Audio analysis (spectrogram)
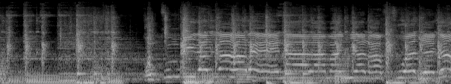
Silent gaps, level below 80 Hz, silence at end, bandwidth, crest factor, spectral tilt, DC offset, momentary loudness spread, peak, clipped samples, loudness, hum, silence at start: none; -34 dBFS; 0 s; over 20 kHz; 16 dB; -3.5 dB/octave; under 0.1%; 7 LU; -4 dBFS; under 0.1%; -20 LUFS; none; 0 s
